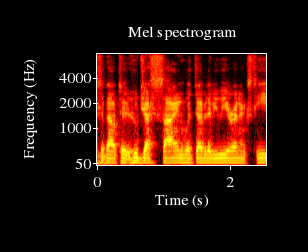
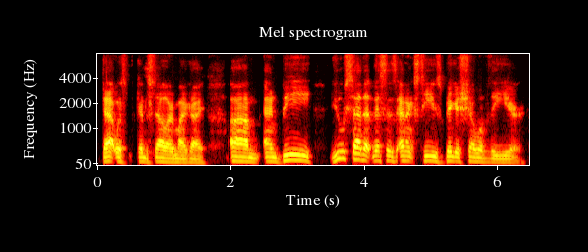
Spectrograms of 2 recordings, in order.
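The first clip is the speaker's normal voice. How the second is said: ordinary talk, nothing marked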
